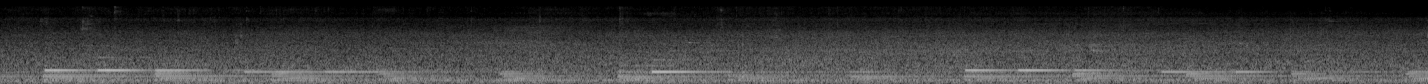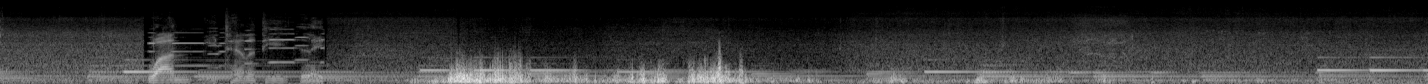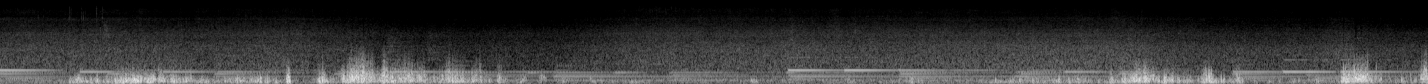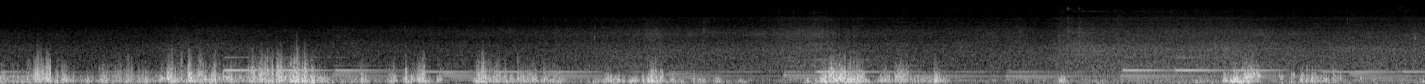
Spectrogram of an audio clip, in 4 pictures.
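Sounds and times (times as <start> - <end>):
music of slowly changing chords: 0.0 - 57.0
wind buffeting the microphone: 18.2 - 57.0.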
